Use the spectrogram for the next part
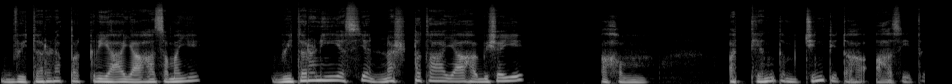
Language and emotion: Sanskrit, fearful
